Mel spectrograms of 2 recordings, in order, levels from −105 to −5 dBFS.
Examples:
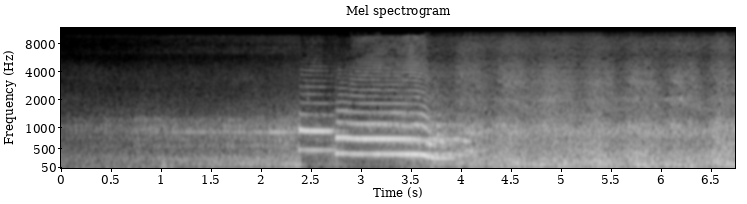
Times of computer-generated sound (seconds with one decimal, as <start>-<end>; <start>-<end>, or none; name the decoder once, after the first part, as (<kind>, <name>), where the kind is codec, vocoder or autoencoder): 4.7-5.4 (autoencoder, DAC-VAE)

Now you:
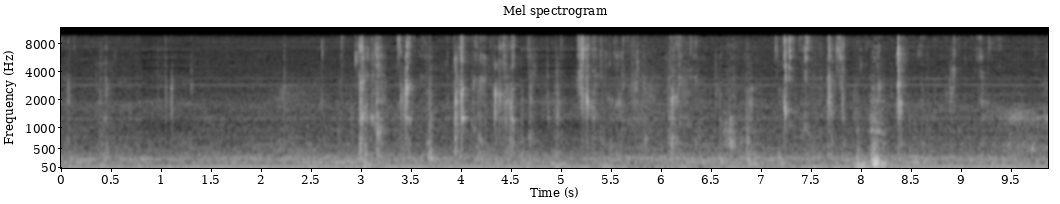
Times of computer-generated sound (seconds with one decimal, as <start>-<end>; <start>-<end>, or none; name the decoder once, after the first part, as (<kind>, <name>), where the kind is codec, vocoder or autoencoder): 0.8-1.3 (codec, SNAC); 4.6-5.4

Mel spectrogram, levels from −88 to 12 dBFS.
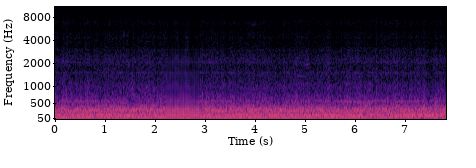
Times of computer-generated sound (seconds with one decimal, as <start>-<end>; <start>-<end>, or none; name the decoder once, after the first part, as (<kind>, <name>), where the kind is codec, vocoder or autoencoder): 2.2-2.9 (vocoder, Vocos)

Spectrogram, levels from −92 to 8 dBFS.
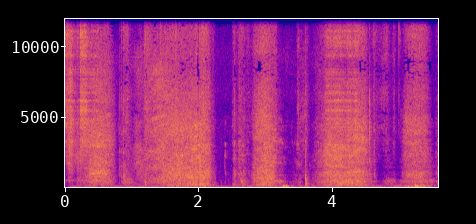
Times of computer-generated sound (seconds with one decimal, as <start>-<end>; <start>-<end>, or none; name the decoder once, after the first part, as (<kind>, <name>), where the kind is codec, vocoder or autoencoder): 0.0-0.5 (autoencoder, DAC-VAE); 3.9-4.4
